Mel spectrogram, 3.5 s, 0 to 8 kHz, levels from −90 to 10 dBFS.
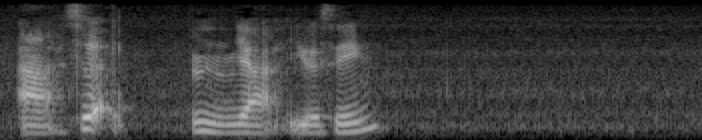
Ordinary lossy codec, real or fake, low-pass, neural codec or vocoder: MP3, 48 kbps; fake; 7.2 kHz; codec, 16 kHz, 8 kbps, FunCodec, trained on Chinese and English, 25 frames a second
